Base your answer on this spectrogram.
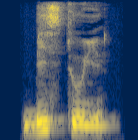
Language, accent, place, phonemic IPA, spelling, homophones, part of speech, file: French, France, Lyon, /bis.tuj/, bistouille, bistouillent / bistouilles, verb, LL-Q150 (fra)-bistouille.wav
- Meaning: inflection of bistouiller: 1. first/third-person singular present indicative/subjunctive 2. second-person singular imperative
